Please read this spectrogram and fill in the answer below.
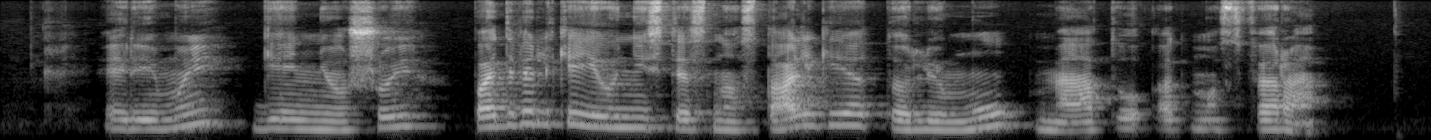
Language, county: Lithuanian, Vilnius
